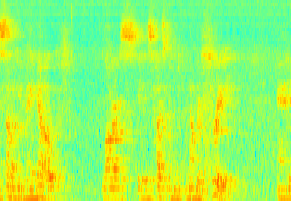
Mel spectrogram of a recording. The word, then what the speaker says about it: Lars: mr elliott iii his name is really lars rhymes with stars grin rhymes with red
